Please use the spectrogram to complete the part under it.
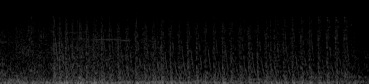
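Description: Rapid automatic gunfire from Black Ops 6 Zombies rattles in a fast, continuous stream of evenly spaced shots, close and steady throughout.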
